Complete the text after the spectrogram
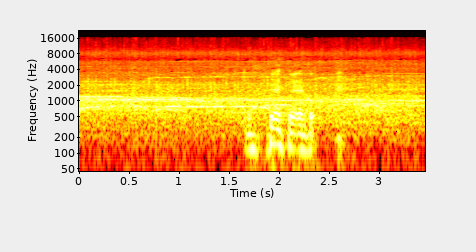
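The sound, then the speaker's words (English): Steady crowd applause from a played sound effect fills the whole stretch, a dense continuous patter of clapping at moderate volume, with a brief burst of voices rising over it about halfway through. “Yeah, that is the longest applause ever. Turn it off.”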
